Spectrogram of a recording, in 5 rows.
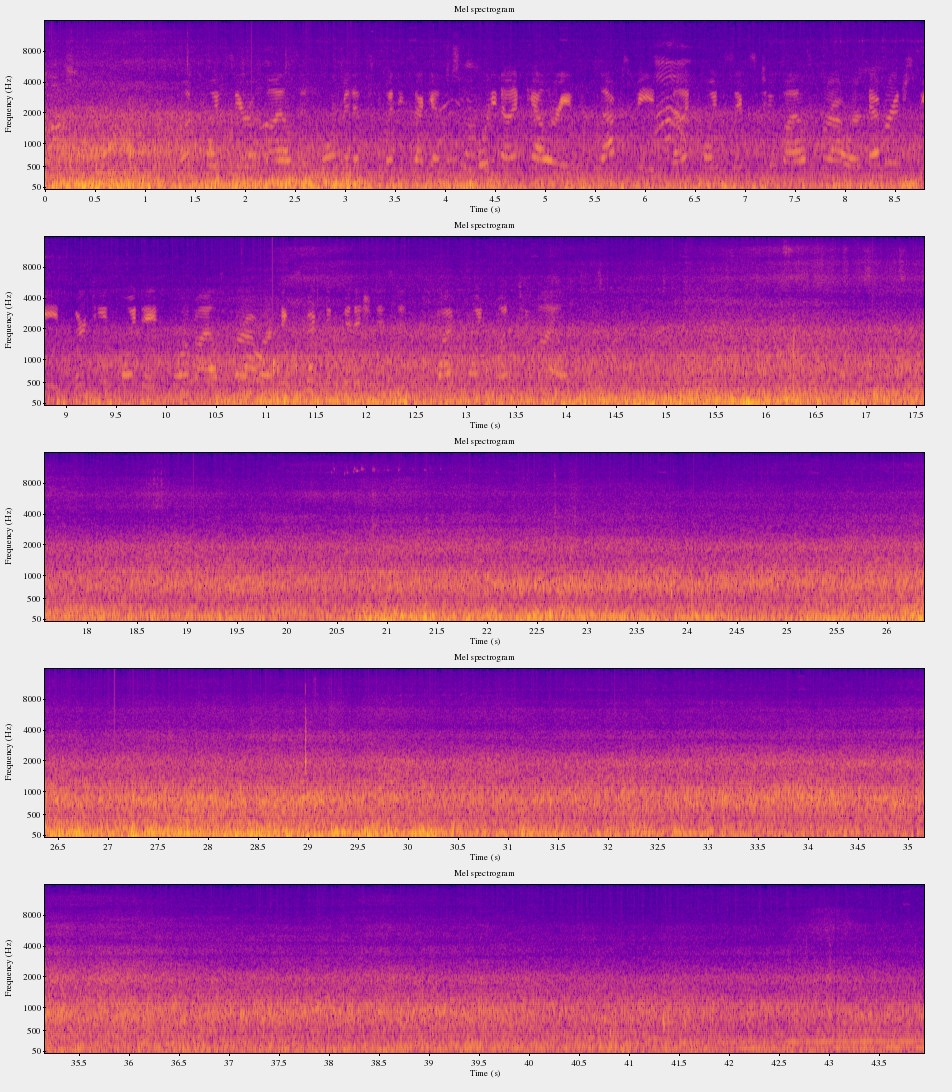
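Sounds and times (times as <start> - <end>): car traffic: 0.0 - 43.9
wind rushing on microphone: 0.0 - 43.9.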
